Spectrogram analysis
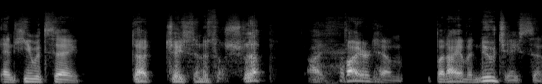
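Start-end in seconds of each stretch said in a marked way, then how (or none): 1.3-5.4 very strong, creaky, rough-edged voice. Retelling what Kowalski said at the school the next day, imitating his strong voice. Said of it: "he had this very strong voice".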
